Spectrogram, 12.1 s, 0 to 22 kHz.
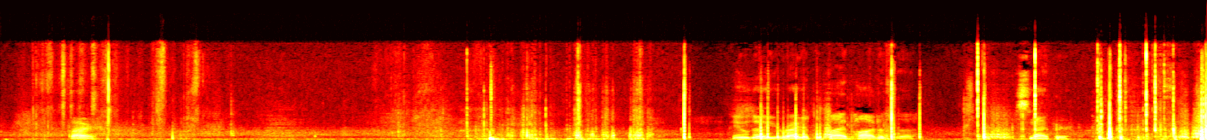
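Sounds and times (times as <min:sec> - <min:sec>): rifle mechanism clicks and rattles: 0:09.7 - 0:12.0.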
